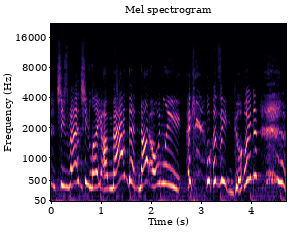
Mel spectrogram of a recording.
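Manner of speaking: slow words broken by laughs; real laughter cutting the words; laughing while talking. Real, not acted. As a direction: giggle through the line. Laughing at own joke.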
